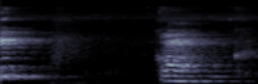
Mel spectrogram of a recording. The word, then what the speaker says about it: एकांक: एक चीज बताया था, थोड़ा सा आप लोग अपना गला जाती है और एकांक का उच्चारण कीजिए, एकांक। ऐसे बोलने से बेटा ऐसा लग रहेगा जैसे एक और अंक का उच्चारण हो रहा है, एक अलग और अंक का उच्चारण, मतलब एकांक शब्द जो बना है एक प्लस में अंक के मिलने से बना है।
